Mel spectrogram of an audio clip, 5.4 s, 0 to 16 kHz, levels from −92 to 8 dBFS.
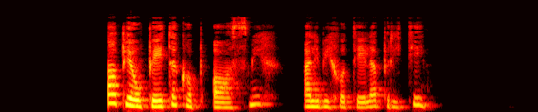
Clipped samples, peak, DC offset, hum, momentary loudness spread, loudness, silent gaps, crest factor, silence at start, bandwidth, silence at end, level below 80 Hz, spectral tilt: under 0.1%; 0 dBFS; under 0.1%; none; 16 LU; -21 LUFS; 2.90-3.03 s; 22 dB; 1.05 s; 9 kHz; 1.15 s; -70 dBFS; -6 dB/octave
